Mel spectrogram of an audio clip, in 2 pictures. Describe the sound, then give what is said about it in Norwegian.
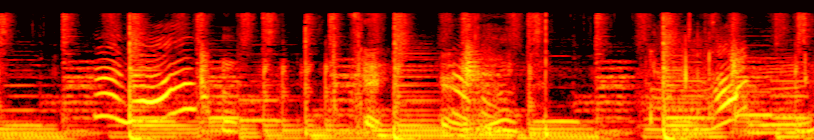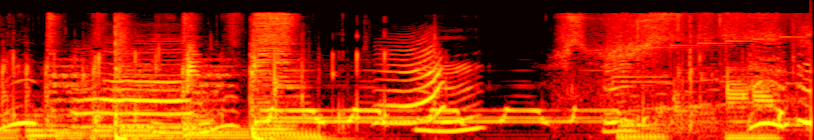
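Water pours in a steady stream onto dish soap, making soapy water, with bubbly, dripping liquid sounds, fairly loud, over bright playful music with sliding tones. “Og litt vann.”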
